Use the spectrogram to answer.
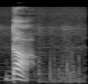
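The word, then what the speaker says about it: the: Next है यहाँ पर द और दी दोनों बोल सकते हैं इसको। इसका प्रोनाउंसिएशन दोनों होता है, द भी होता है और दी भी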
